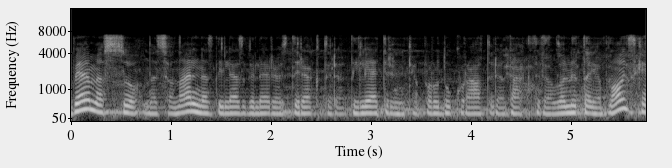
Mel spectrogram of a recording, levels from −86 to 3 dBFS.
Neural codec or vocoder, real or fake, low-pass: codec, 16 kHz, 16 kbps, FunCodec, trained on LibriTTS, 50 frames a second; fake; 7.2 kHz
